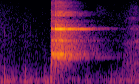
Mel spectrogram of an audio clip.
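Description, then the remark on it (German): Two glass bottles of Pilsner Urquell beer clink together once in a toast, a sharp, loud strike followed by a bright, ringing tone that fades over about a second. “Lass mal direkt anstoßen hier.”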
